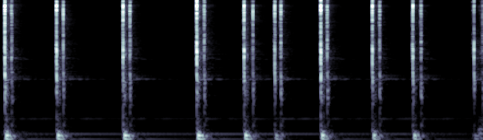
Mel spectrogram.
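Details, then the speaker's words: Stock factory-lubed Cherry MX Brown switch in a Drop ALT low-profile keyboard. Keystrokes about twice a second, each with a scratchy tail and spring ring; plastic rubbing on plastic, and the switch rattles from a loose fit in the board. "hear the plastic rubbing on the plastic and you can hear the switch sort of rattling because it's not it's not a really snug fit with the board"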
